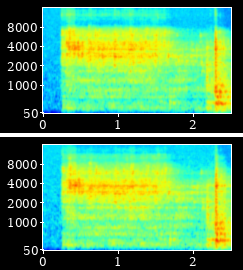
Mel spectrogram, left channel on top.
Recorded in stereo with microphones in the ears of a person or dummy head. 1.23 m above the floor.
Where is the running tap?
25° left (ahead or behind), 9.5 m.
